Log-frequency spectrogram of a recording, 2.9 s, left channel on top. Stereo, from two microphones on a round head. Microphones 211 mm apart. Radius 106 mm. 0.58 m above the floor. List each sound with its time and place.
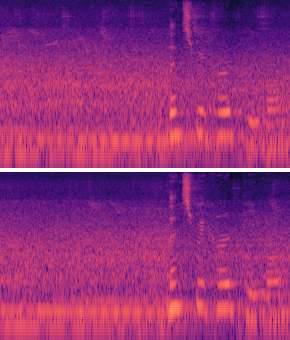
1.7 s a woman speaking: 40° right (ahead or behind), 0.8 m; by 2.9 s 75° right (ahead or behind), 2 m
